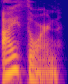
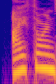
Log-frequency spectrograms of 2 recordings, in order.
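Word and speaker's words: Hoythorne: My name's Eythorn. What? I asked. Ithorn, sir. Eythorn. Spell it.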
